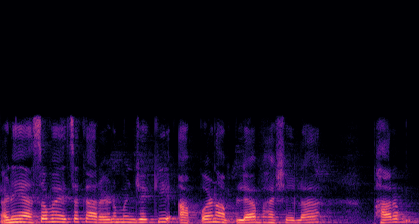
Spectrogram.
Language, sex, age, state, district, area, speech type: Marathi, female, 60+, Maharashtra, Kolhapur, urban, spontaneous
